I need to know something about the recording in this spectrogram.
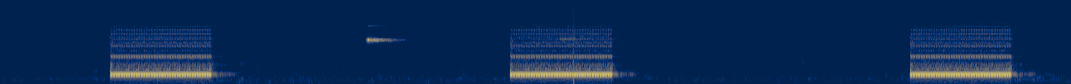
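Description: Telephone ringing tone heard over a speakerphone: three one-second rings about four seconds apart, with near silence between, and a brief high chirp between the first and second ring.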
